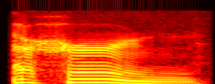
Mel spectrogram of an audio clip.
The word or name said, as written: Ahern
